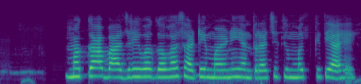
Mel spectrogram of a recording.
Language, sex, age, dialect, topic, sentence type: Marathi, female, 31-35, Northern Konkan, agriculture, question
